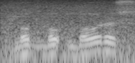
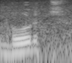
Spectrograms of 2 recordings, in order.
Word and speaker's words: Burj: Bursz, bursz, nie burcz, nie dż, tylko bardziej takie żarnik, ja pierdzielę.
